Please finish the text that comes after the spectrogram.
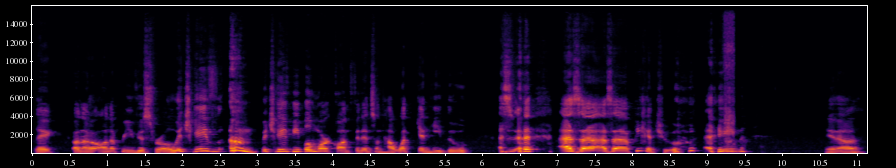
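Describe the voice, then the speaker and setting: A man's voice: fairly high pitch, expressive, unhurried. A man with a Filipino accent hosting a casual podcast, mixing Tagalog particles into his English. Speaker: podcast host.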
